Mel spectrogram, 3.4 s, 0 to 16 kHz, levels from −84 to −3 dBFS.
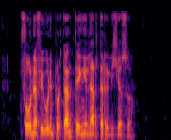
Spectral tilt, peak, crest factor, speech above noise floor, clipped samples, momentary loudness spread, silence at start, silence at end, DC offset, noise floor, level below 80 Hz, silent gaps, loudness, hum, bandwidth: -4 dB/octave; -6 dBFS; 22 dB; 52 dB; under 0.1%; 11 LU; 0.4 s; 0.8 s; under 0.1%; -78 dBFS; -56 dBFS; none; -26 LUFS; none; 11.5 kHz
